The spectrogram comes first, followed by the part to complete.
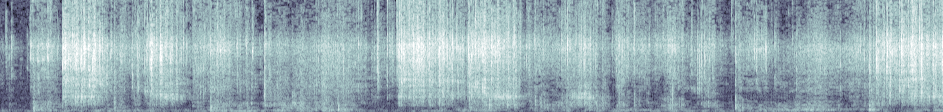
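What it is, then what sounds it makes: Dry soap curls crushed. Pink and cream dry soap curls are crushed between fingertips and long dark nails into small flakes on a mat. The result is a dense, continuous stream of dry, bright crackling and crunching with almost no low end, rising and falling in short bursts as the curls break apart.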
